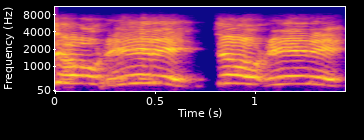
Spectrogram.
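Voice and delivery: mock very high-pitched, stretched-out scream. Retelling watching the truck on a little TV: imitating own screaming. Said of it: "I'm just screaming like".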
